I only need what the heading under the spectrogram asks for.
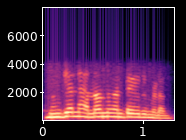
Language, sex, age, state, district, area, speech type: Kannada, female, 18-30, Karnataka, Gulbarga, urban, conversation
